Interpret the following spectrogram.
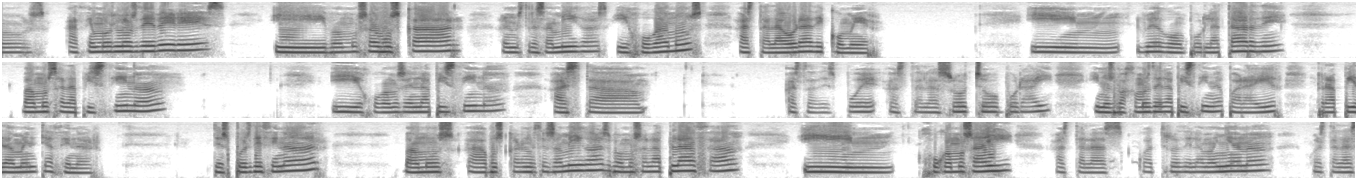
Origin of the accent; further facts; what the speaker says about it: Aragon, Spain; y luego también he estado en mi pueblo que está por Huesca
